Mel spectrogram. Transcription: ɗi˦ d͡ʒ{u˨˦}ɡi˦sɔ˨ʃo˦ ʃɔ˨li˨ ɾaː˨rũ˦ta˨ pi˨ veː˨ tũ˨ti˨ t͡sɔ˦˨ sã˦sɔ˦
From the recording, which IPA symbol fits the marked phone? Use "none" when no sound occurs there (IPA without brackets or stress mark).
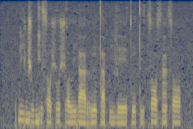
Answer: u˨˦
